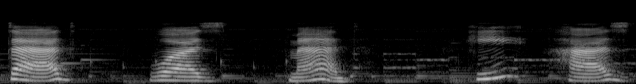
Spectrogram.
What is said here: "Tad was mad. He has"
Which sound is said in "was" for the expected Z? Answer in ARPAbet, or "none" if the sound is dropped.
Z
